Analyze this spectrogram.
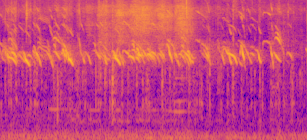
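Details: Colour chickens giving a steady stream of high, thin, downslurred chirps in quick succession, many overlapping, over a low background hum.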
